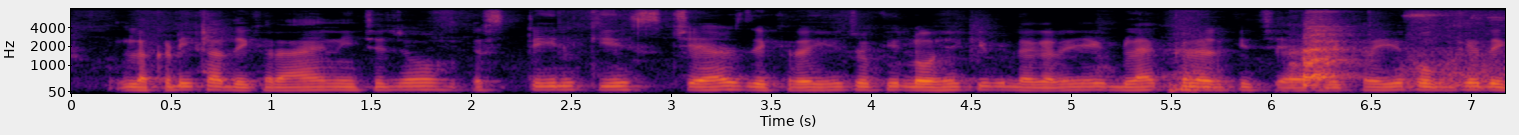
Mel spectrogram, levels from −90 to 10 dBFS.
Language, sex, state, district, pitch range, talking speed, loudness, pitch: Hindi, male, Bihar, Gopalganj, 110-120 Hz, 250 wpm, -29 LUFS, 115 Hz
